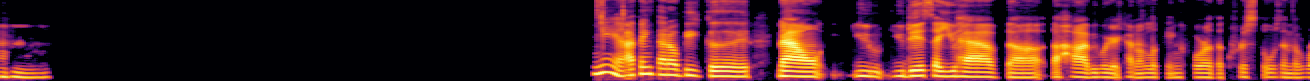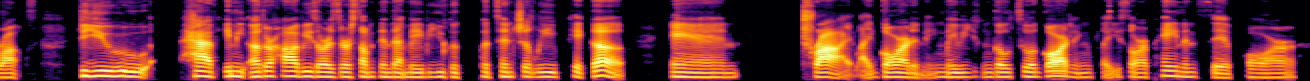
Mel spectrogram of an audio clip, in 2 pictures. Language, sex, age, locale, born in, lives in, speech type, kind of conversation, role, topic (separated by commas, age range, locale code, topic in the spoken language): English, female, 35-39, en-US, United States, United States, conversation, advice, advisor, How can I feel less lonely when I'm so busy?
